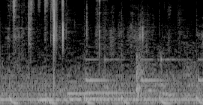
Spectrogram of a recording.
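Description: Crisp crackling bites into a monaka wafer shell packed with ice cream and red bean paste. A few quick, sharp crunches come early, then the sound turns quieter, all at low volume.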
